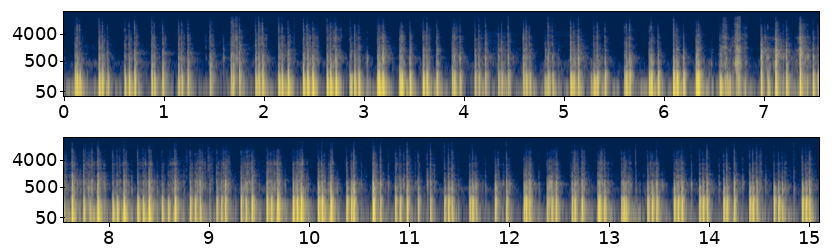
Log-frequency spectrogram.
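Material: Cardboard.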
